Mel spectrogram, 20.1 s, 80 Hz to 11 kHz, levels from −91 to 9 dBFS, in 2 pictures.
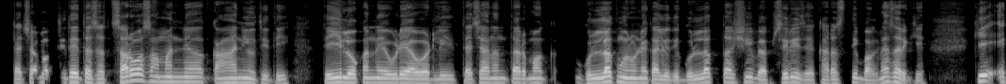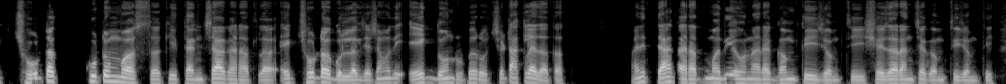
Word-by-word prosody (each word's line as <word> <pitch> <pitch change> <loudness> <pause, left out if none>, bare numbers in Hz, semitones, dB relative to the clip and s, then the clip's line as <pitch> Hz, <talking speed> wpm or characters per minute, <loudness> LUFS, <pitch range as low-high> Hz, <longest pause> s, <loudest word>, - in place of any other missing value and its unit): त्याच्याबाबतीतही 135 +3 0
तसंच. 120 -2 -1
सर्वसामान्य 150 -3 +3
कहाणी 130 +1 +1
होती 115 -2 -2
ती, 105 +3 -6 0.4
तीही 130 +3 +4
लोकांना 130 0 +3
एवढी 125 0 +3
आवडली. 115 -1 +2
त्याच्यानंतर 125 +2 0
मग 125 -2 -3 0.3
गुल्लक 130 +6 +5
म्हणून 130 -3 +2
एक 125 -2 -1
आली 110 -1 +2
होती. 100 0 -3
गुल्लक 115 +8 +1
तर - - +2
अशी 135 +2 -2
वेब 105 -7 0
सिरीज 135 -3 0
आहे, 105 - -2
खरंच 110 0 -4
ती - - 0
बघण्यासारखी 105 - -1
आहे, 90 - -13 0.5
की 175 +1 +5
एक 150 - -6 0.2
छोटं 130 +6 +4 0.3
कुटुंब 160 -2 +3
असतं, 110 -4 +1
की 115 - -3
त्यांच्या 110 +4 +3
घरातलं 100 -2 -2
एक 120 0 -4
छोटं 145 -1 +4
गुल्लक, 105 -1 +1
ज्याच्यामध्ये 120 +5 -3 0.2
₹1-2 125 -2 -2
रोजचे 105 +1 -5
टाकल्या 135 -1 +2
जातात - - -2 0.7
आणि 140 +4 -2
त्या 130 +2 +6
घरामध्ये 120 +1 0
होणाऱ्या 115 -1 -1
गमती, 110 0 -1
जमती, 100 0 -4
शेजाऱ्यांच्या 110 +2 +1
गमती-जमती, 95 -2 -4
120 Hz, 150 wpm, -23 LUFS, 110-130 Hz, 0.7 s, त्या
